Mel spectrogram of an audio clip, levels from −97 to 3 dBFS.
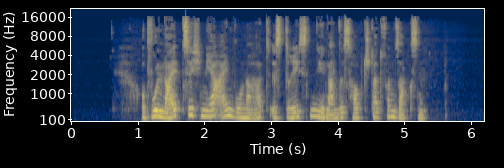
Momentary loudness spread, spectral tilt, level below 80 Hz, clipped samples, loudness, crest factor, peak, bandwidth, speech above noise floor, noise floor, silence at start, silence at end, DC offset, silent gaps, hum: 9 LU; -4 dB/octave; -56 dBFS; under 0.1%; -19 LUFS; 22 dB; 0 dBFS; 16.5 kHz; 59 dB; -79 dBFS; 1.05 s; 0.9 s; under 0.1%; none; none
